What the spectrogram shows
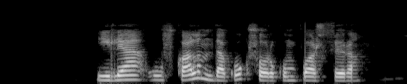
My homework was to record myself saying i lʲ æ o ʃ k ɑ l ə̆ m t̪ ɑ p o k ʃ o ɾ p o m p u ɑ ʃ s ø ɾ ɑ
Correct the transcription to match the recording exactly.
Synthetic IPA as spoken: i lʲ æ u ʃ k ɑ l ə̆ m d̪ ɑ k o k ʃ o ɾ k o m p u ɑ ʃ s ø ɾ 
